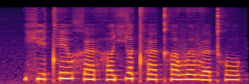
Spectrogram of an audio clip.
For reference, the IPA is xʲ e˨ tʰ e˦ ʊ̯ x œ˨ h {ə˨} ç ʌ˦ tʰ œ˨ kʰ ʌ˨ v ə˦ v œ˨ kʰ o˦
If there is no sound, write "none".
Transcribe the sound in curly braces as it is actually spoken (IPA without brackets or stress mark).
ʌ˨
